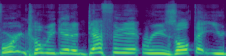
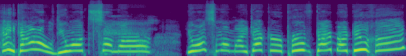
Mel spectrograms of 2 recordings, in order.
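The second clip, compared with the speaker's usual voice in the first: high-pitched cartoon mouse character voice; 8 semitones higher than usual. Mocking someone by talking to Donald as him: Mickey Mouse voice. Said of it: "Bro sounds like Mickey Mouse".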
